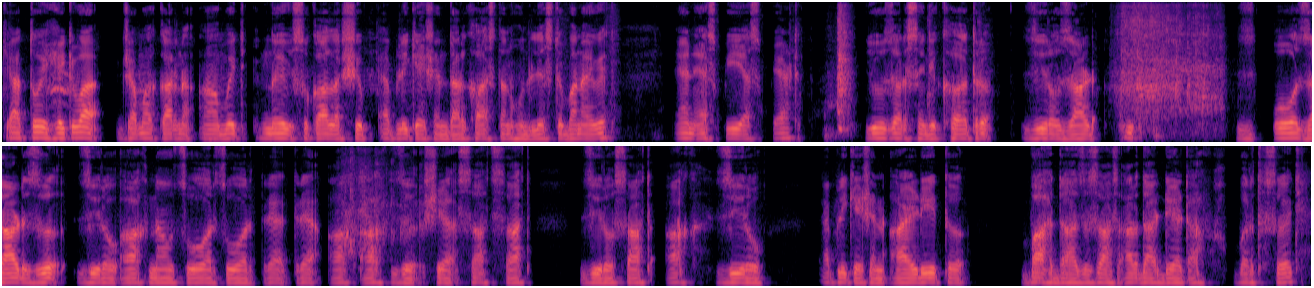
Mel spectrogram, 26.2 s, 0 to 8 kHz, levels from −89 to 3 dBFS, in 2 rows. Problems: none marked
